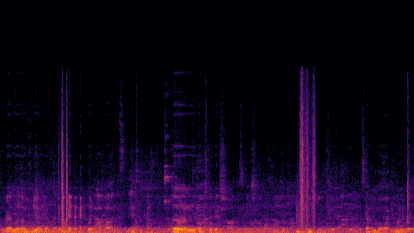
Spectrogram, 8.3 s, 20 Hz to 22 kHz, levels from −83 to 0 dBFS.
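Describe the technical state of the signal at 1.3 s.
At 1.3 s there is cable scratch noise, from 1.15 to 1.34 s: dense, uneven scratching just below the signal level, likely from a worn connector's contact resistance fluctuating.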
